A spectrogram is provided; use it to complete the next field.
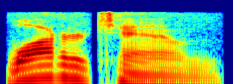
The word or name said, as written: Watertown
